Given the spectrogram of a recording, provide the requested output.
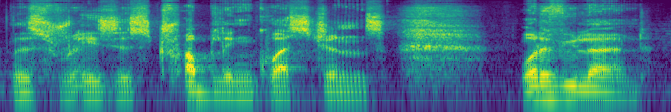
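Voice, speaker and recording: An actor playing a formal, solemn leader of an assassin council in a video game cutscene. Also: male voice, rumbling low, very animated, unhurried, gravelly, a bit bright, husky, heavily acted. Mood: grave.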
